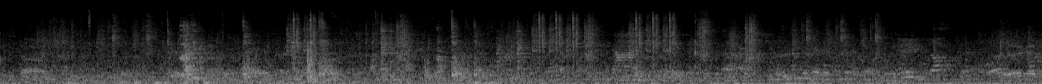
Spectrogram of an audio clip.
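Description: Indistinct chatter of a crowded room, with quick runs of sharp clicks from press cameras' shutters firing as a fighter poses on the scale.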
